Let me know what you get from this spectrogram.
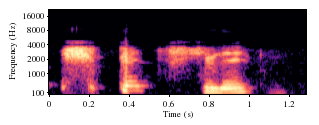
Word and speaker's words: Spätzle: Ouais, ça se prononce spätzle.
